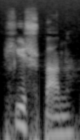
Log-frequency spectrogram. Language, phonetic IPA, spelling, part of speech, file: Polish, [ˈxʲiʃpãn], Hiszpan, noun, Pl-Hiszpan.ogg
